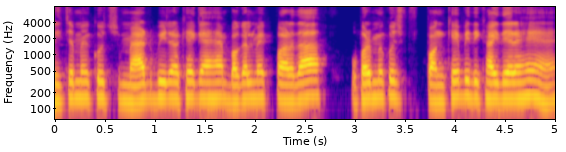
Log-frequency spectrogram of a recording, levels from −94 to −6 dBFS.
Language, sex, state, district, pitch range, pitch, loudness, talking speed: Hindi, male, Jharkhand, Garhwa, 150-160 Hz, 160 Hz, -17 LUFS, 240 wpm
